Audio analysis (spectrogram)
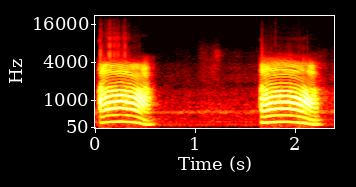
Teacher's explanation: যে স্বরধ্বনি উচ্চারণের সময় মুখ বিবর সম্পূর্ণ উন্মুক্ত থাকে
